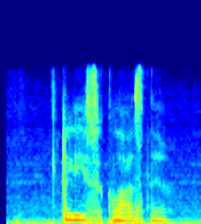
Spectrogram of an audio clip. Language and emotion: Russian, neutral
